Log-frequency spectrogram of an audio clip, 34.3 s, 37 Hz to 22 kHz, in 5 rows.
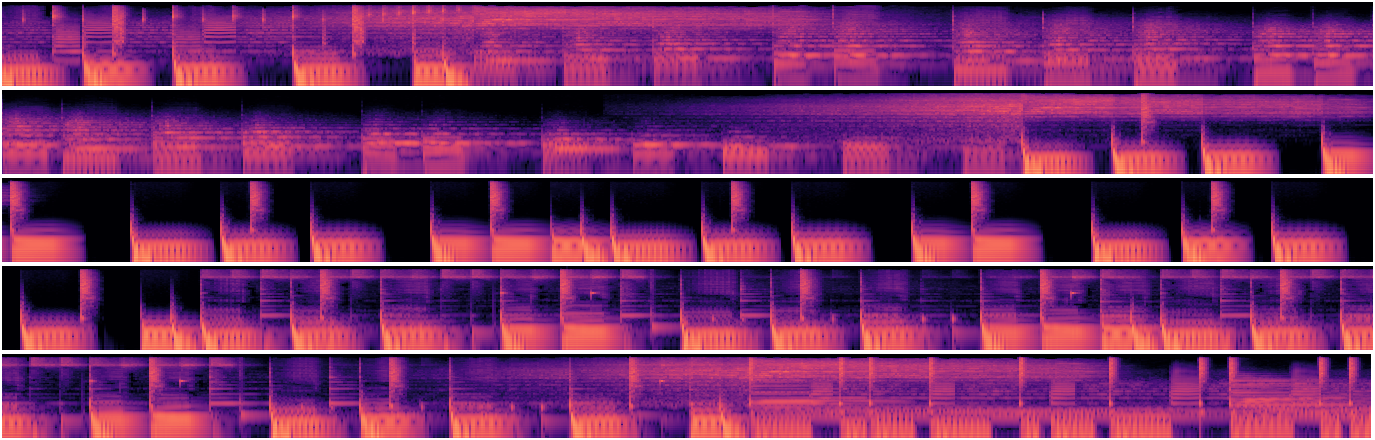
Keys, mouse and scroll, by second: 4.4 click, 5.0 click, 5.4 click, 7.3 click, 8.0 click, 8.6 click, 9.9 click, 10.6 click, 11.5 click, 12.1 click, 12.4 click, 14.6 click, 14.9 click, 15.5-22.9 drag, 23.6 click, 25.4 click, 26.0 click, 27.5 click, 28.9 click, 29.1 click, 29.7 click, 30.0 click, 30.2 click, 30.5 drag, 30.8 click, 32.4-34.2 drag.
